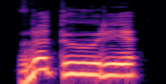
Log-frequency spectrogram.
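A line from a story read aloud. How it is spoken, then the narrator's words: Imp's giggle. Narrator (Russian): хихикнул бес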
